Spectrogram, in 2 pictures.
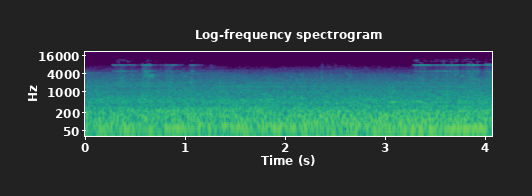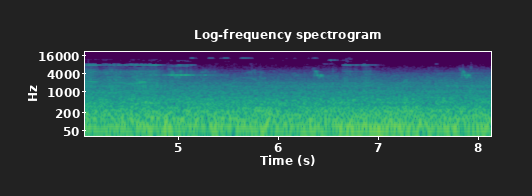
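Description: Steady low rumbling outdoor background noise, with a few faint short high chirps here and there.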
